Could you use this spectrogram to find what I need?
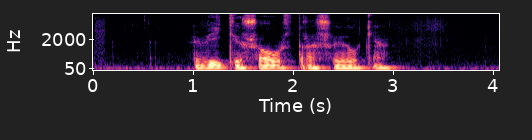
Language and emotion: Russian, neutral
